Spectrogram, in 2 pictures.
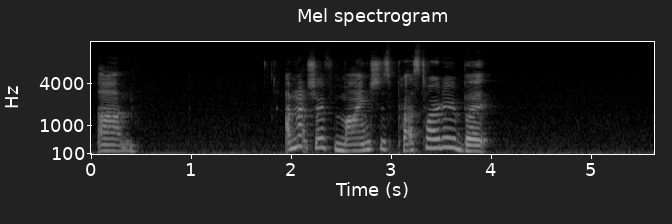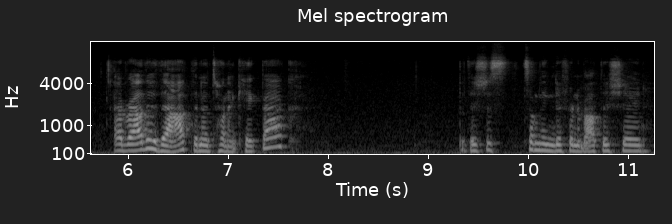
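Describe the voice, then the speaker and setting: A woman's voice: mid-range voice, a little slow, pauses often. A woman giving a casual, chatty get-ready-with-me makeup tutorial, talking in a sassy, slangy, self-deprecating way. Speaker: makeup vlogger.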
